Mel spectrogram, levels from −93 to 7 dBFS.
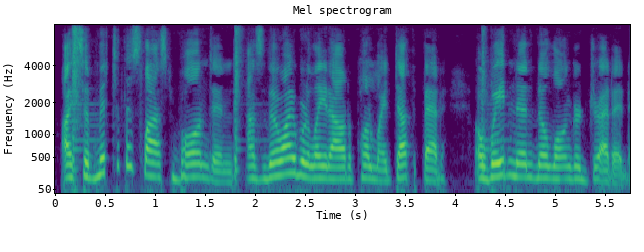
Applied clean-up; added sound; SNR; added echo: neural mask model RNNoise.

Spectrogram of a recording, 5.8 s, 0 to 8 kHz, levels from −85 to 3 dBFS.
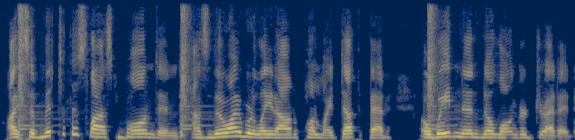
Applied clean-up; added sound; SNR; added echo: classical method spectral subtraction.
